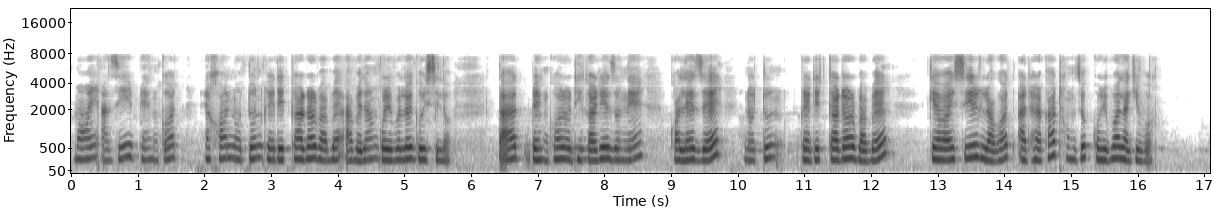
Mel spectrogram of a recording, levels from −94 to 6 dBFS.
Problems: none marked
